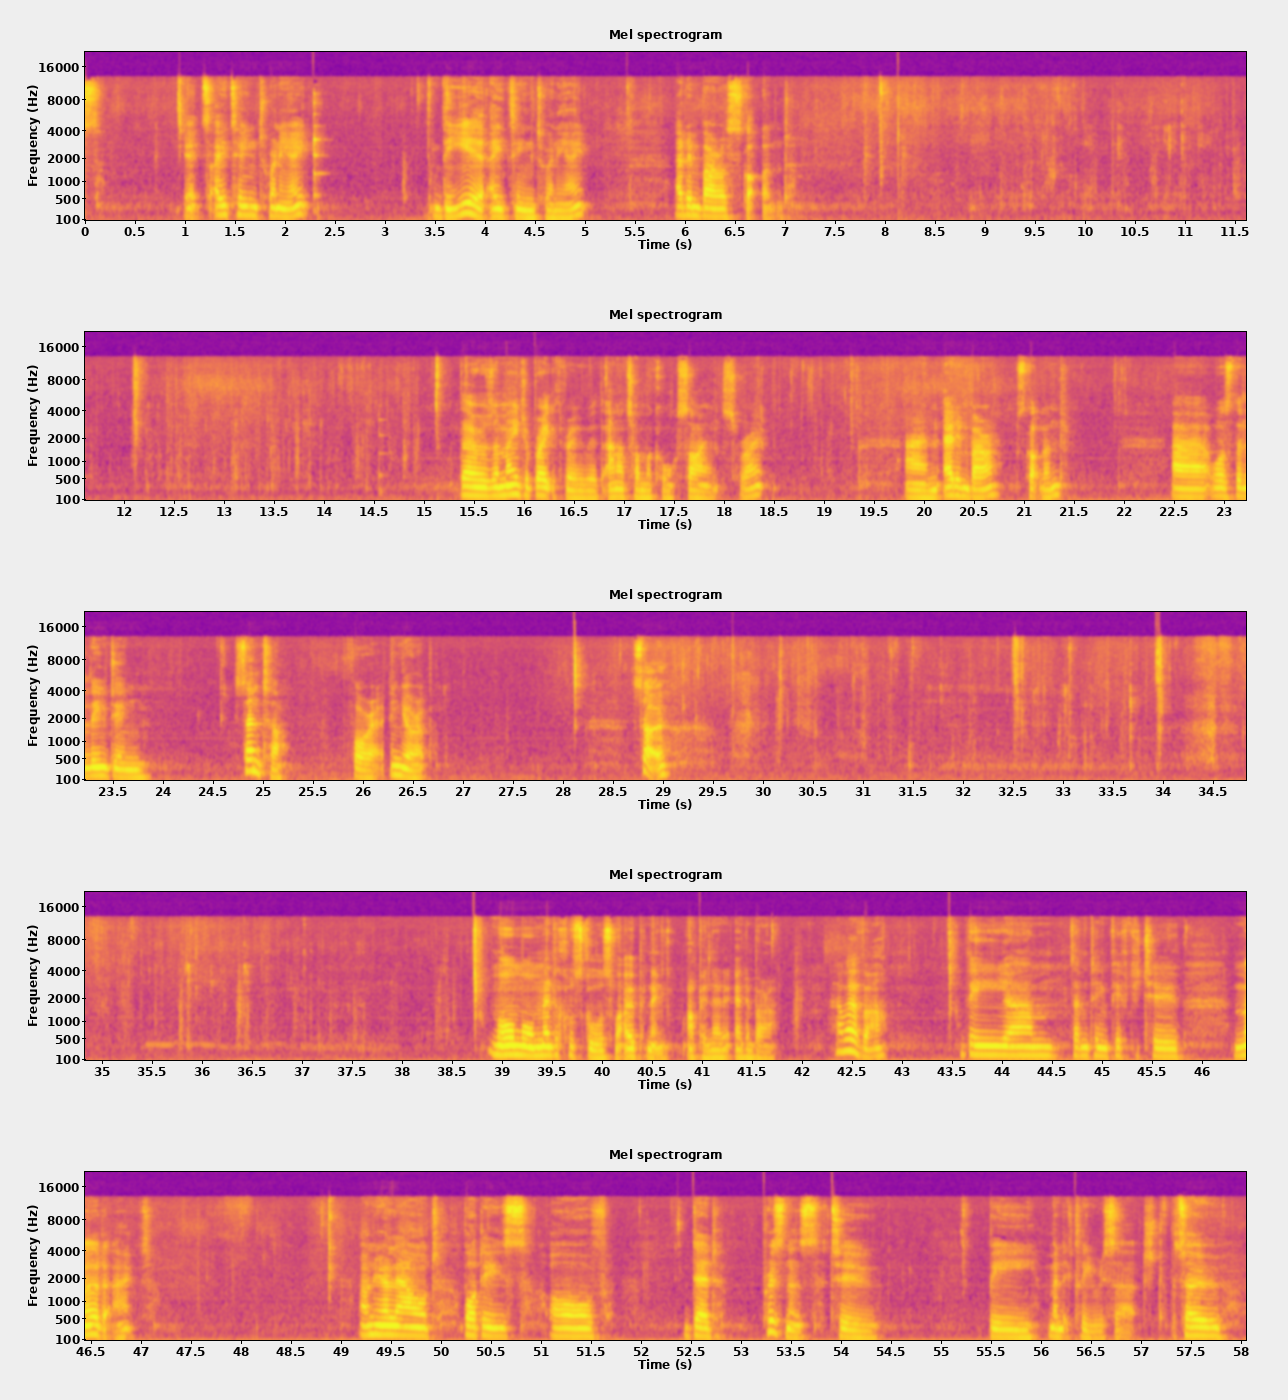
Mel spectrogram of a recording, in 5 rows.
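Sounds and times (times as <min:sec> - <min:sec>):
chewing rice with wet mouth clicks: 0:07.8 - 0:15.3, 0:29.2 - 0:38.8.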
